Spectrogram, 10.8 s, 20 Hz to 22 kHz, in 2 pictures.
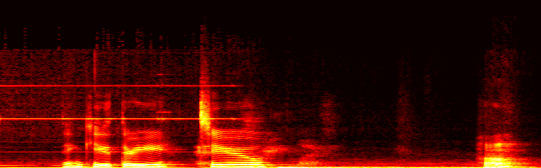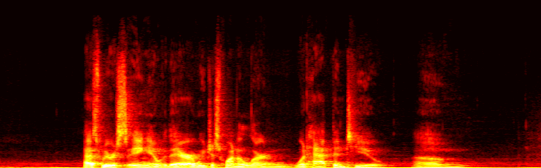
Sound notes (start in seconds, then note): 1.9 automated Voice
